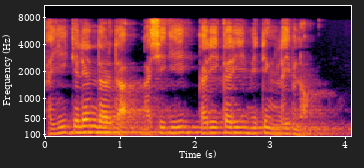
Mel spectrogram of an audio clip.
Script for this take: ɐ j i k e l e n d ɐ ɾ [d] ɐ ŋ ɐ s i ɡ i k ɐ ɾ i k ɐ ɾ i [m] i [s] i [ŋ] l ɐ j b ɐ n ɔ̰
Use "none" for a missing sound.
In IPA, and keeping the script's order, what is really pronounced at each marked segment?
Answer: d, m, t, ŋ

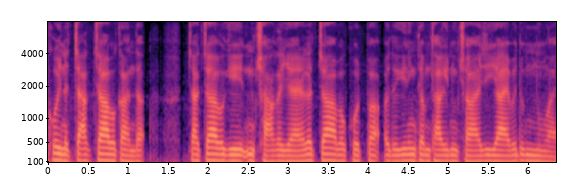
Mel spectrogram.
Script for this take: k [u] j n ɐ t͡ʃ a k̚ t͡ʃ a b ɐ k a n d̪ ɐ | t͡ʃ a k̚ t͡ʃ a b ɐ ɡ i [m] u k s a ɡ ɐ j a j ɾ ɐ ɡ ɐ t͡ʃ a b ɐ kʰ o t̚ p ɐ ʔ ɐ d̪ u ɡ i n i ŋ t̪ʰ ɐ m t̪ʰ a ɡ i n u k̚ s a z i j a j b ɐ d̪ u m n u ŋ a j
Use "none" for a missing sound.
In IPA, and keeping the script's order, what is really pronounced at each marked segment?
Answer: o, n

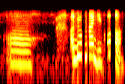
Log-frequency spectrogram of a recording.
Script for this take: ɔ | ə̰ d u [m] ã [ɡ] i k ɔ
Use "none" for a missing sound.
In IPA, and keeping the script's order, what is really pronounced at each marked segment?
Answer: m, ɡ

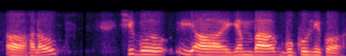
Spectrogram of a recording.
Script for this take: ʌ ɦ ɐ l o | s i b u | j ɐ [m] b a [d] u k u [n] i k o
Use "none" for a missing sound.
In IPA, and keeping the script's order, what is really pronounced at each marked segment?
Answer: m, ɡ, n

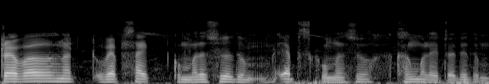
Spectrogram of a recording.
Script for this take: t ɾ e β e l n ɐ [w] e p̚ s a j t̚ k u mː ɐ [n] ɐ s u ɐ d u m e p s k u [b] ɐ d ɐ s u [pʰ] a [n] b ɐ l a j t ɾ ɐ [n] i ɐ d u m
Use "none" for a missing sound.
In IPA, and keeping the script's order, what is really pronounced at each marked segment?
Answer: w, d, m, kʰ, ŋ, d

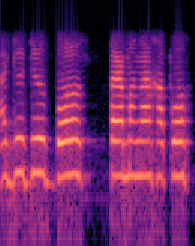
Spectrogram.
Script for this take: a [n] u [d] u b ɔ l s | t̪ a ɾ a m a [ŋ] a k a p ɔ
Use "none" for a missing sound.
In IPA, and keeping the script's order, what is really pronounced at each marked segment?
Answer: d, d, ŋ

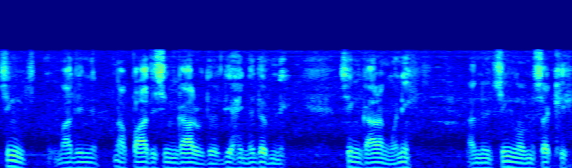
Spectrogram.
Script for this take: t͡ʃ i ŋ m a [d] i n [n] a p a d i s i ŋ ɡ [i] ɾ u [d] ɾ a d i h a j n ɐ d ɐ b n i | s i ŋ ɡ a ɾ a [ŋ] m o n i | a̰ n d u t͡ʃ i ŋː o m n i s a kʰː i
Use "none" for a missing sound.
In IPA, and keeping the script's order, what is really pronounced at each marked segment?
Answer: d, n, a, d, ŋ

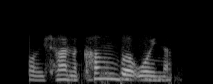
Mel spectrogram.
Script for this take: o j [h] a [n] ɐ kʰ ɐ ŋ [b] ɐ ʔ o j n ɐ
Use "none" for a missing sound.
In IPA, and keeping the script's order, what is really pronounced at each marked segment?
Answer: s, n, b

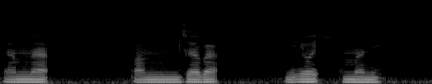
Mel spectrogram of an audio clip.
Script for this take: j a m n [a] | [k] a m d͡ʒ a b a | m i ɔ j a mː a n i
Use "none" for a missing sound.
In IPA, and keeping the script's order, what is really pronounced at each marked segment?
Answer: a, p

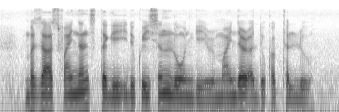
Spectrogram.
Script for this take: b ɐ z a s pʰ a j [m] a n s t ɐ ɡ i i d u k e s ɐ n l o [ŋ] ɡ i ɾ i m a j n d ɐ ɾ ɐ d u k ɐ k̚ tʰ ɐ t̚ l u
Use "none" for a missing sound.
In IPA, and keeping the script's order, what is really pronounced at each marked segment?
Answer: n, n

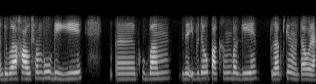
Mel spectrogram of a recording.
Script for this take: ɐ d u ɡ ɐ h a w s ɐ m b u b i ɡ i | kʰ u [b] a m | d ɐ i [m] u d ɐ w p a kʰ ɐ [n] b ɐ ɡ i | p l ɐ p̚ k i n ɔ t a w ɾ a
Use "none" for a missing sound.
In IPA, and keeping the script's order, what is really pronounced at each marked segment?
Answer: b, b, ŋ

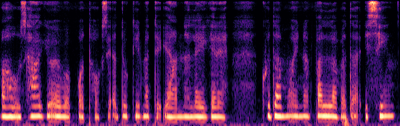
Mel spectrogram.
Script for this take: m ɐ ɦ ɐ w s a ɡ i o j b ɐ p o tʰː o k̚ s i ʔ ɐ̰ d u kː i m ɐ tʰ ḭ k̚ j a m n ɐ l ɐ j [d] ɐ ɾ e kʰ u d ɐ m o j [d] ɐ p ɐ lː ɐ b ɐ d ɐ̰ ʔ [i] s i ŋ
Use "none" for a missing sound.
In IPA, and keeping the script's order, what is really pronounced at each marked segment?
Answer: ɡ, n, i

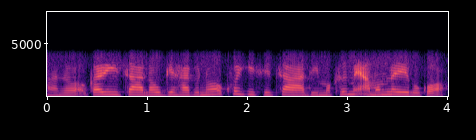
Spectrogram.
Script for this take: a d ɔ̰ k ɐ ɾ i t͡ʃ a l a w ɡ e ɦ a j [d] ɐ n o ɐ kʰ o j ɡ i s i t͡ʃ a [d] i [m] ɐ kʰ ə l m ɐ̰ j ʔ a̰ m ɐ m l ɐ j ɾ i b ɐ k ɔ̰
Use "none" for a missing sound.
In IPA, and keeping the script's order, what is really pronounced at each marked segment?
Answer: b, d, m

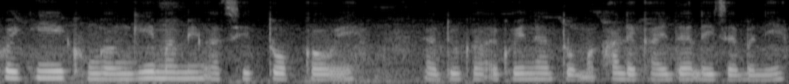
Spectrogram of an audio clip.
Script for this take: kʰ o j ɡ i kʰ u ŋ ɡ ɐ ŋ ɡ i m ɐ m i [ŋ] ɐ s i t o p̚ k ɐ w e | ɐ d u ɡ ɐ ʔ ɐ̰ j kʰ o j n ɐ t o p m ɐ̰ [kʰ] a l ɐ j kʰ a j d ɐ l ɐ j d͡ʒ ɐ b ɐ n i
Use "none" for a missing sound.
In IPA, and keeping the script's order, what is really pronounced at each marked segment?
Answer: ŋ, kʰ

